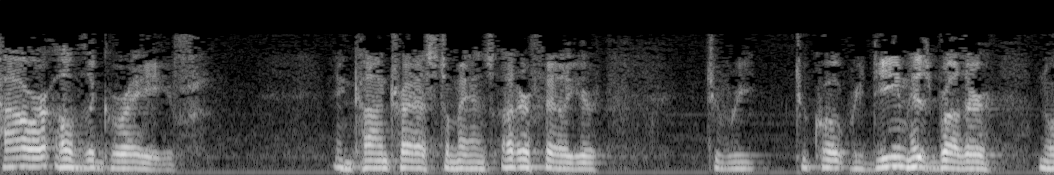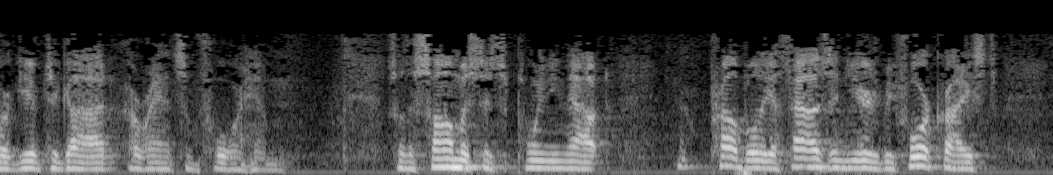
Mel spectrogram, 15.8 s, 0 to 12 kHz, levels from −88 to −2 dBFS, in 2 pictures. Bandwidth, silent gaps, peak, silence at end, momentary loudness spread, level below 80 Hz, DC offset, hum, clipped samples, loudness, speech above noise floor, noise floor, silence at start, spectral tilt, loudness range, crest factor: 6.4 kHz; none; -4 dBFS; 0.45 s; 16 LU; -48 dBFS; under 0.1%; none; under 0.1%; -22 LUFS; 30 dB; -52 dBFS; 0 s; -7.5 dB/octave; 3 LU; 20 dB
